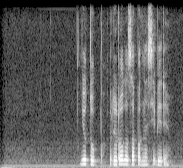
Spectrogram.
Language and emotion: Russian, neutral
